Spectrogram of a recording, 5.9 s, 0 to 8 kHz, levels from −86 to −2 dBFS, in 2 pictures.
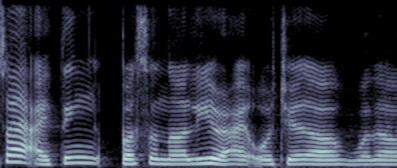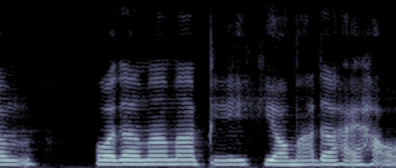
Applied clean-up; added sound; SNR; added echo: neural mask model DeepFilterNet 3.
